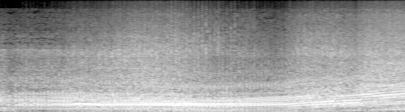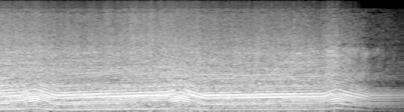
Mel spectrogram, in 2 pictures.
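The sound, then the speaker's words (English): A Harley Davidson trike engine rumbles steadily, then revs upward in several rising pulls with brief dips between gear shifts, a deep throaty growl sustained for the whole stretch with no talking. “They've got one of those Harley Davidson tricycles.”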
